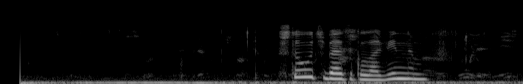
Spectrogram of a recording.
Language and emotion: Russian, neutral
